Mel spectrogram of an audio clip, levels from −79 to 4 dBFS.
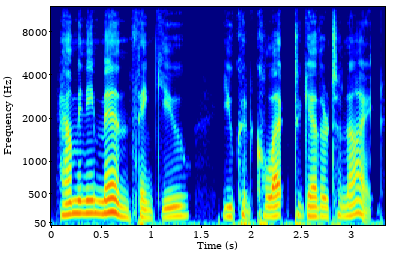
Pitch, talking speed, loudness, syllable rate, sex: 160 Hz, 200 wpm, -20 LUFS, 5.5 syllables/s, female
